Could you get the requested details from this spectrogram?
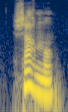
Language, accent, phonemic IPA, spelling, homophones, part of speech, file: French, France, /ʃaʁ.mɑ̃/, charmant, charmants, adjective / verb, Fr-charmant.ogg
- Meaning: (adjective) charming; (verb) present participle of charmer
